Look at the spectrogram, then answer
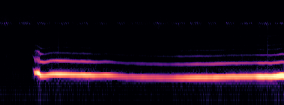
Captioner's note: wolf howling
